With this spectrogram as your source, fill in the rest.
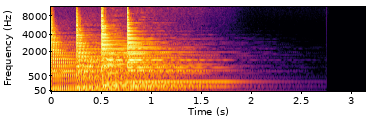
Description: Gb Major 7th Suspended 4th Sharp 5th, Bass Standard; GbM7sus4#5 arpeggiated; JGuitar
